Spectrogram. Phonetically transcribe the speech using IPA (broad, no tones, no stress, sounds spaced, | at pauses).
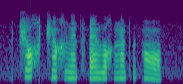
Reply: t͡ʃ ɔ χ t͡ʃ ə̃ χ z ɛ̃ t͡sʼ æ̃ ð ʊ χ ŋ æ̃ pʼ ə k ɔ̃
